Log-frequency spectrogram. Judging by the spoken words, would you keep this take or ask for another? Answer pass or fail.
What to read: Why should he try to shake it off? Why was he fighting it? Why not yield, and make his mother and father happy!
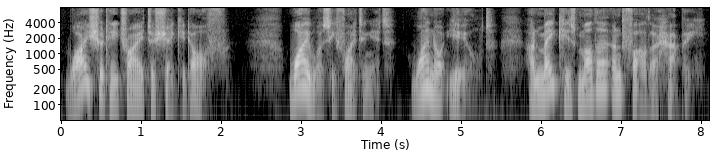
pass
